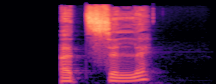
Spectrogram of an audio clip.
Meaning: younger brother, little brother
- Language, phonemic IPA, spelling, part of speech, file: Navajo, /ʔɑ̀t͡sʰɪ̀lɪ́/, atsilí, noun, Nv-atsilí.ogg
